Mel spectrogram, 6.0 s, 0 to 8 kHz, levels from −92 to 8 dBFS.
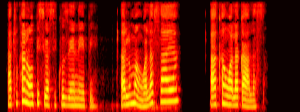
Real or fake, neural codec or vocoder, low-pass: real; none; 7.2 kHz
